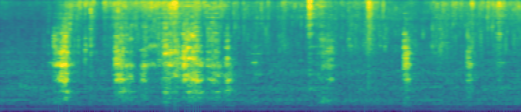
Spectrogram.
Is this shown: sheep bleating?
no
